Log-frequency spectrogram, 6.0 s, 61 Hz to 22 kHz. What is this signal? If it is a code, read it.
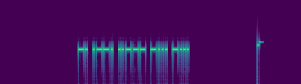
Morse code, heard as a keyed tone, about 33 wpm, 700 Hz. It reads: NP2BB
